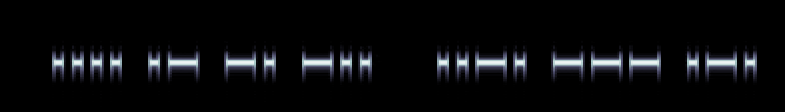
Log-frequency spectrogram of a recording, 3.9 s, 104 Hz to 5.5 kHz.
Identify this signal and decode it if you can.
Morse code, heard as a keyed tone, about 25 wpm, 600 Hz. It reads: HAND FOR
